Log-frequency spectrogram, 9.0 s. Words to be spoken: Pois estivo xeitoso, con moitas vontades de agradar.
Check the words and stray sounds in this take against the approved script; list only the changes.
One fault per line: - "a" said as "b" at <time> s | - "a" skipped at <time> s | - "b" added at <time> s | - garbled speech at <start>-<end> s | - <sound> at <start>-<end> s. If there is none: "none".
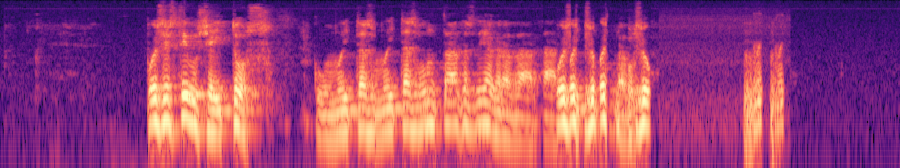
- "moitas" added at 3.8 s
- garbled speech at 5.4-6.5 s
- laugh at 7.4-7.8 s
